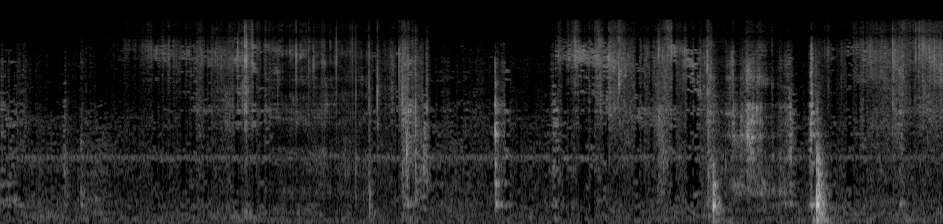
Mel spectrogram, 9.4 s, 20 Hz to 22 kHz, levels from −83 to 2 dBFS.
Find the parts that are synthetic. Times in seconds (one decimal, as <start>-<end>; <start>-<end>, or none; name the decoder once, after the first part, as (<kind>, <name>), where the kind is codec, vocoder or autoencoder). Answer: 2.7-3.7 (codec, SNAC); 7.1-7.9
